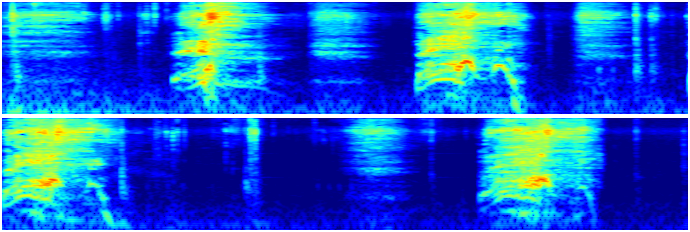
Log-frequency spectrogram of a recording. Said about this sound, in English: Yes, it makes you sneeze. At least it does for me.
